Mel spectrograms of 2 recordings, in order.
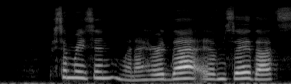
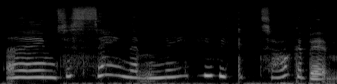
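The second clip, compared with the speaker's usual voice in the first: slow, hushed, hesitant plea; timid near-whisper; 5 semitones higher, 8 dB quieter than usual. Acted. Daughter asking dad to talk, timid near-whisper. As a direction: tread carefully, high and barely voiced.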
